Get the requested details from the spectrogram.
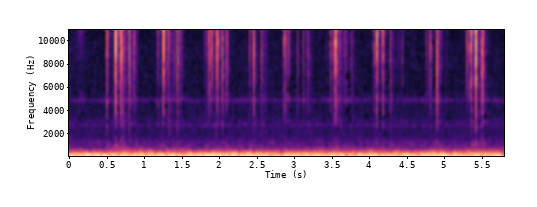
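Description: Long pink nails tap and drum on a large, solid, speckled granite kitchen countertop. Light, slowish clusters of short, bright clicks sound over a steady low hum, each tap dying away almost instantly.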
